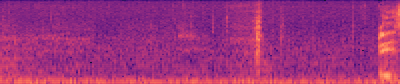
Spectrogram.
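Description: A steady low background hum during a pause in speech, with one faint click a little past the middle.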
